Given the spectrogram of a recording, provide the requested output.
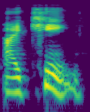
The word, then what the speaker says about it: I Ching: I noticed that um in China they pronounce words ch with k a k sound like I Ching is not iting it's actually I King so I kit or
